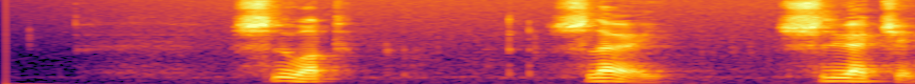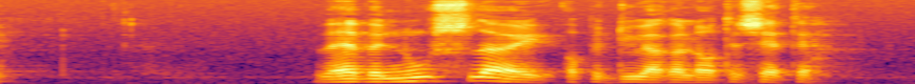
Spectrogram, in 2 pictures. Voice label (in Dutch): "slot", Limburgs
